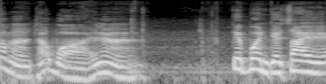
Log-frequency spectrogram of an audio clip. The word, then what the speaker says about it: ถวาย: นะ ครับ นอก วรรค อ่าน ว่า อ่าน ว่า ถวาย นะ อัน นู้น หลัง ๆ มานะ เปิ้น บอก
